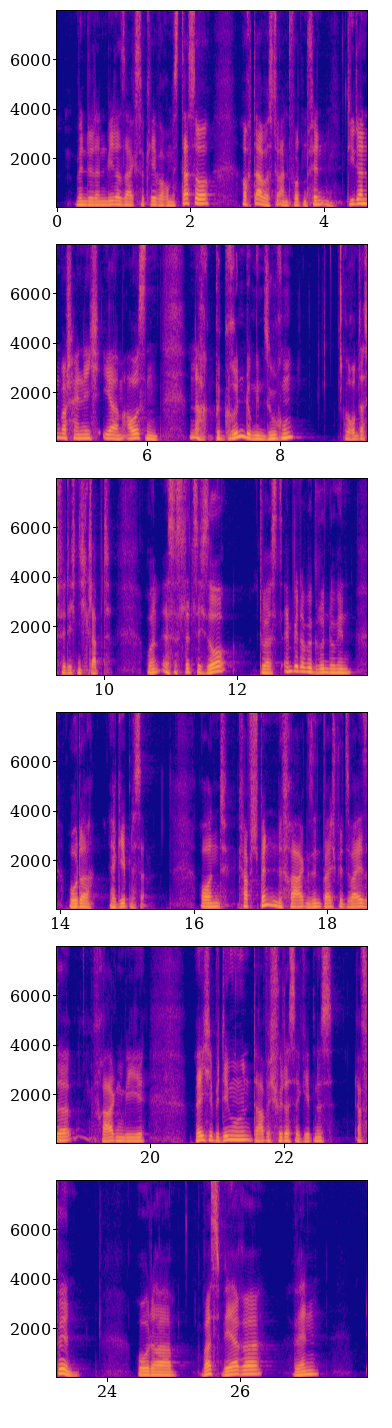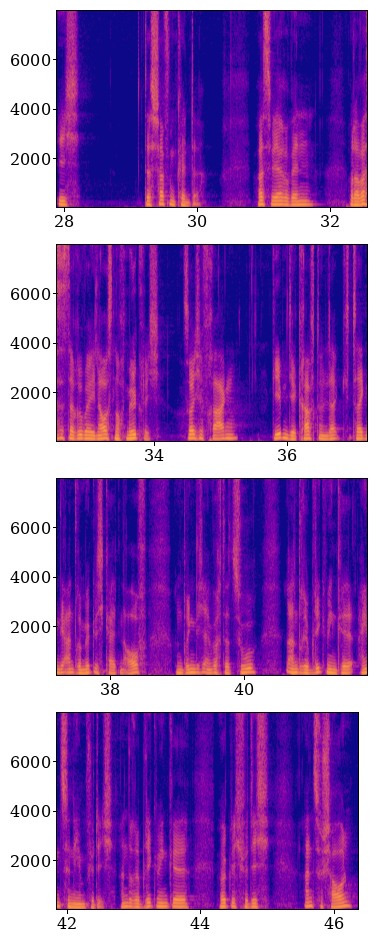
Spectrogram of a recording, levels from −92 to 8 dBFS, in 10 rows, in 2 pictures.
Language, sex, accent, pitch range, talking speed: German, male, German, 130-155 Hz, 130 wpm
